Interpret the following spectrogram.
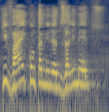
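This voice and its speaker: At a moderate pace, a man whose voice sits high gives a conversational spiritist lecture in the lecture hall of a spiritist center, filled with questions to listeners and the tag "né?". The recording is low quality, with a faint hum behind the talk.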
